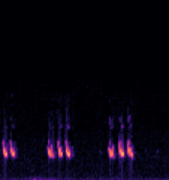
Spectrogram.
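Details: Female quail with crisp, high-pitched notes in tight groups of two and three, separated by short pauses, with a faint low sound between groups.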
